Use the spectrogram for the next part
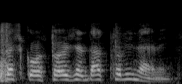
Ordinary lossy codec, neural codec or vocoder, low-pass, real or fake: none; none; 7.2 kHz; real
